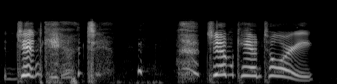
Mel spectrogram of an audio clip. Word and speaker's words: Jim Cantore: Jim Cantalupus. What would you say? – Jim Cantori. – Jim Cantoria. – Yes. – Cantori. Yeah. I keep adding a little extra syllable.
